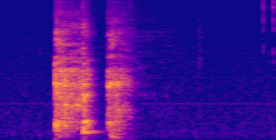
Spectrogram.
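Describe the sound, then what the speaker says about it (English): Two sharp, close coughs in quick succession during a microphone check before a live stream, followed by quiet. "Just did a mic check on you and you coughed and it come up lovely"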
